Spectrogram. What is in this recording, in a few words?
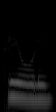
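"friuli", Sardinian, female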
